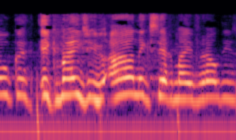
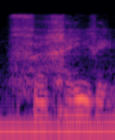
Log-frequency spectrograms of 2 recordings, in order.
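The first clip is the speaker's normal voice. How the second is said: slow, very soft whisper, much lower; whispered forgiveness, drawn out; 11 semitones lower, 17 dB quieter, slower than usual. Acted. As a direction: let it fall slowly like a secret. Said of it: "En hij fluistert het in mijn oor".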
